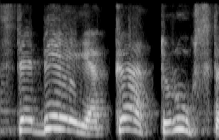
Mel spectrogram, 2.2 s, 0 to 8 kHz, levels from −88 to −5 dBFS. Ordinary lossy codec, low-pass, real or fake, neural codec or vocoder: MP3, 64 kbps; 7.2 kHz; real; none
